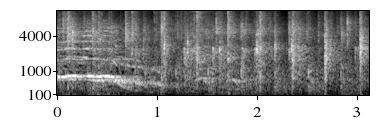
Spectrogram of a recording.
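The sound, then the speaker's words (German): A crowd cheers and claps steadily for a woman who placed third in a competition, with dense overlapping hand claps and high whooping voices rising above, sustained and fairly loud throughout. “Ein richtiger Jubel. Sie ist Dritte geworden.”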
